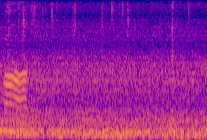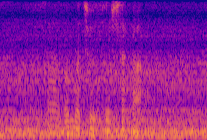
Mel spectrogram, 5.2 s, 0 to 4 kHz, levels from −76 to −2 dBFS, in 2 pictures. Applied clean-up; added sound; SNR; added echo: none; none; none; reverberation time 0.6 s.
